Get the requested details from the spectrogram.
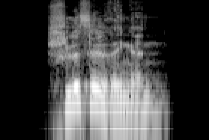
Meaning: dative plural of Schlüsselring
- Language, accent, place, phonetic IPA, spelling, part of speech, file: German, Germany, Berlin, [ˈʃlʏsl̩ˌʁɪŋən], Schlüsselringen, noun, De-Schlüsselringen.ogg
